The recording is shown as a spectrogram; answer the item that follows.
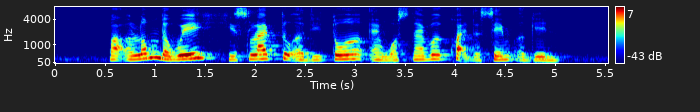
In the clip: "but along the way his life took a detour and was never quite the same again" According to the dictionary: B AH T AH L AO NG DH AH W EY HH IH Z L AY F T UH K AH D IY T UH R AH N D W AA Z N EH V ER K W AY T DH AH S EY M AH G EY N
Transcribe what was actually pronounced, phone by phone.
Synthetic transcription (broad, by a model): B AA T AH L AO NG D AH W EY HH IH S L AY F T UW AH D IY T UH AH N W AA S N EH V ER K W AY T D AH S EY M AH G EY N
